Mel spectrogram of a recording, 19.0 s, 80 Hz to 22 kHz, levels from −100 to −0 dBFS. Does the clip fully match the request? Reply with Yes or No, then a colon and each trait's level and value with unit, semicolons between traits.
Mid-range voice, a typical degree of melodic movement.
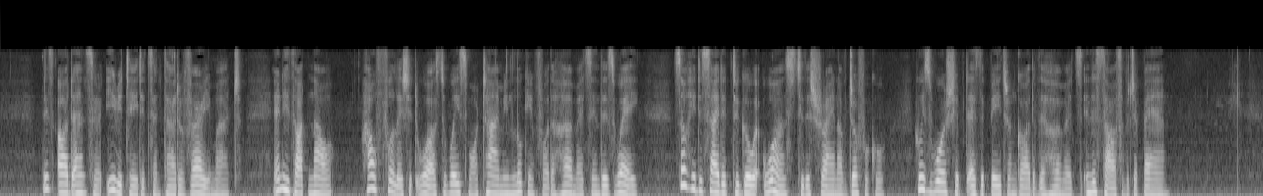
Yes: medium, 155 Hz; average, 3.1 semitones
